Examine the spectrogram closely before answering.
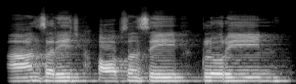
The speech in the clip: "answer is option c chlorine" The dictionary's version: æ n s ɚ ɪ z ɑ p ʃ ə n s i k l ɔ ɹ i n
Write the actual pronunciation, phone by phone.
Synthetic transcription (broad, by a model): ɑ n s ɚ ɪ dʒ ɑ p s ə n s i k l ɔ ɹ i n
